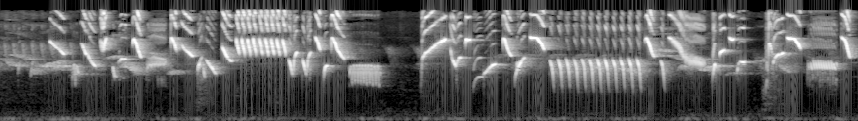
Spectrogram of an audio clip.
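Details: Canary singing a clear blackthroat fill-in, used as a tutoring and provoking recording for other canaries. Rapid, sweeping high notes and a buzzy rolling trill, with a brief pause midway before the song resumes.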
